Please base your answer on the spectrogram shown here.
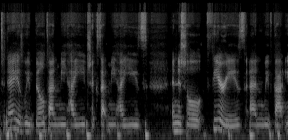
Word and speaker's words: Mihaly Csikszentmihalyi: I can pronounce it for you. It's Please. It's Mihaly Csikszentmihalyi, who's the father of being in a flow state.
